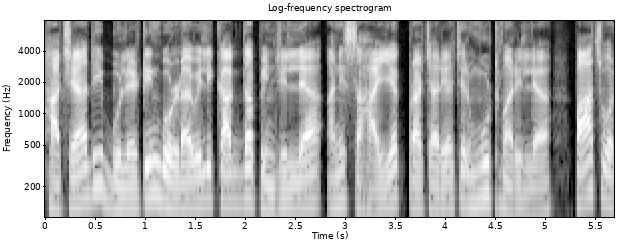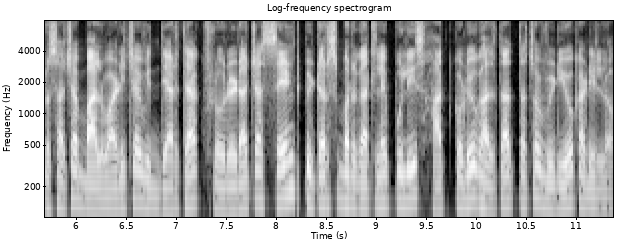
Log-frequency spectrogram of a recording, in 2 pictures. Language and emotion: Goan Konkani, neutral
